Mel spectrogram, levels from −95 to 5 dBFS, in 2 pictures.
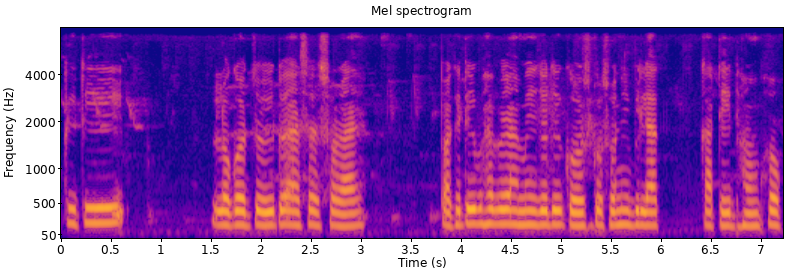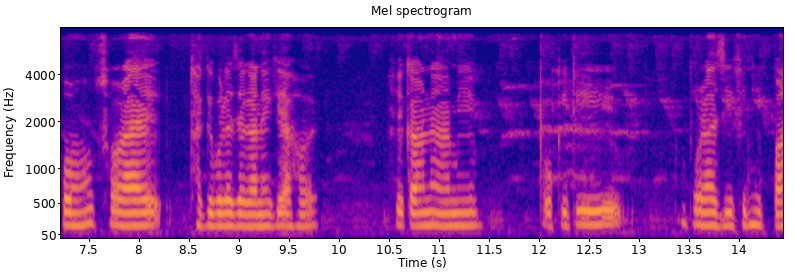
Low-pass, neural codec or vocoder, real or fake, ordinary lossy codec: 7.2 kHz; none; real; none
